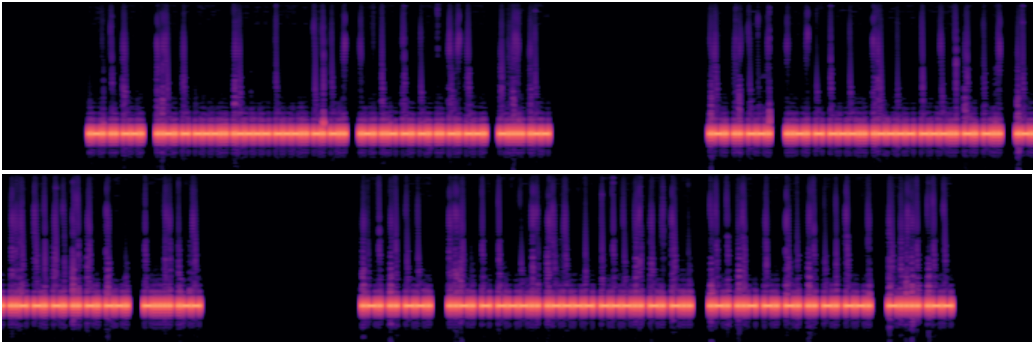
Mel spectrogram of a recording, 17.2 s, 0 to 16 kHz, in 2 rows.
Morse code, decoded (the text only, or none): RIG FT818ND RUNNING 6W RIG FT818ND RUNNING 6W RIG FT818ND RUNNING 6W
